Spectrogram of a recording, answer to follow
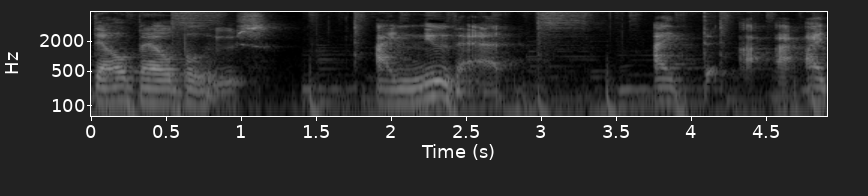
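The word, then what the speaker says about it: Del Bel: His name is literally pronounced Dell Bell.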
